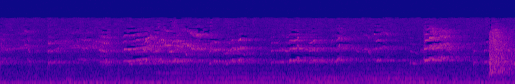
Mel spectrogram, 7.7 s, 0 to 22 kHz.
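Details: Peregrine falcon chicks at a nest on the Charles Sturt University campus in Orange, Australia, 23 October 2023, begging while the adults feed them: drawn-out, harmonic wailing calls, some rising and some falling, overlapping through the clip over a steady low hum.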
